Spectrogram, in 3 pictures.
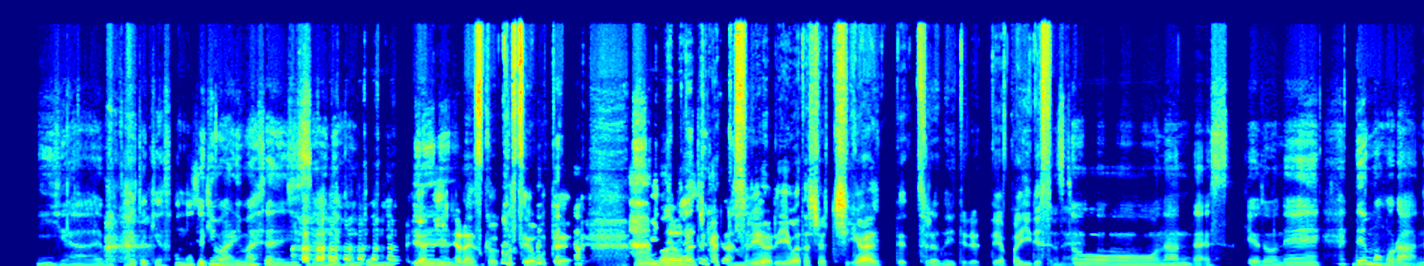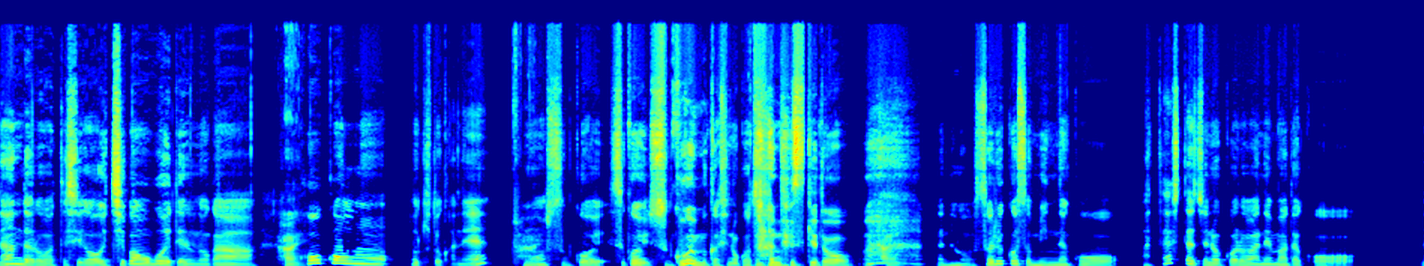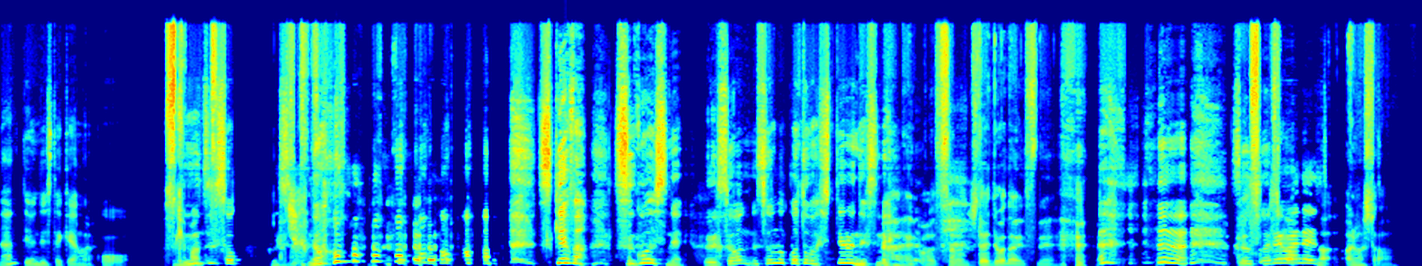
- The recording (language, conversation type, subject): Japanese, podcast, 流行と自分の好みのバランスを、普段どう取っていますか？
- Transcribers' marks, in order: chuckle; laugh; laugh; laughing while speaking: "昔のことなんですけど"; laughing while speaking: "あ、じかぬ"; laugh; other background noise; chuckle; laugh; other noise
